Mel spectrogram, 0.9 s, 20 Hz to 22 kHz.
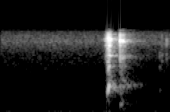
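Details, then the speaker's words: Infant aged 3.5 months (15 weeks): a single short, sharp hiccup in a quiet room during a bout of hiccups; ordinary hiccup. "Oh my. Oh my. How you going to get rid of those hiccups?"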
